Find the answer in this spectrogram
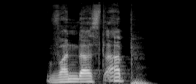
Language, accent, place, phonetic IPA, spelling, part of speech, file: German, Germany, Berlin, [ˌvandɐst ˈap], wanderst ab, verb, De-wanderst ab.ogg
- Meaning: second-person singular present of abwandern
